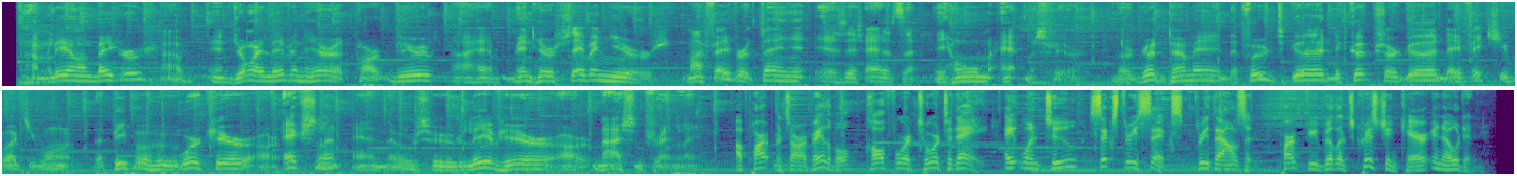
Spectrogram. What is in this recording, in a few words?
testimonial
